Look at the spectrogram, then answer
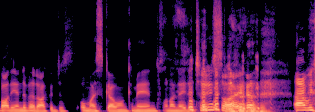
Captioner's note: laughter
